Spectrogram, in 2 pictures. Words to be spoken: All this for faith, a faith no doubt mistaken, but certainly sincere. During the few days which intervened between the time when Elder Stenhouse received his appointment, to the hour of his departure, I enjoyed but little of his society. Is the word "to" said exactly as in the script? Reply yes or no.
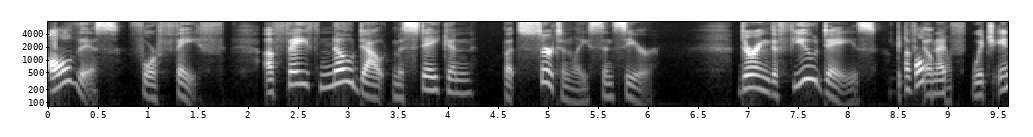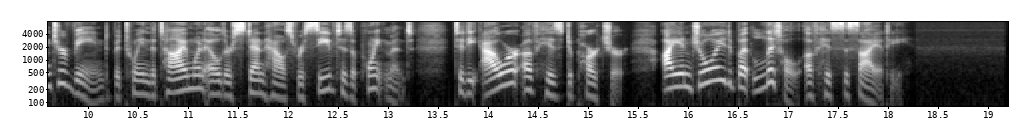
yes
